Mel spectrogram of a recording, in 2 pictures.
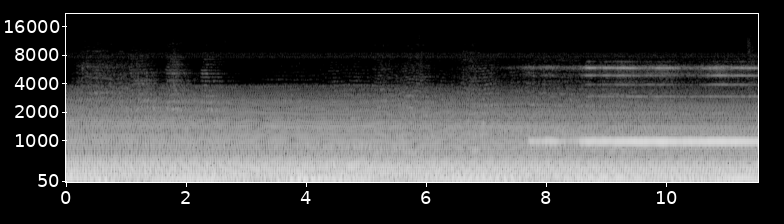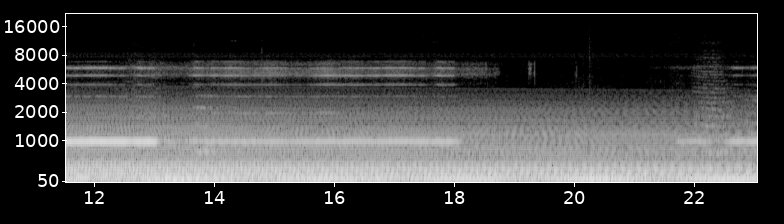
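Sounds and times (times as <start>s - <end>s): low hum: 0.0s - 23.0s
synthesizer drone: 0.0s - 23.0s
high tone: 6.9s - 18.8s, 21.7s - 23.0s.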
